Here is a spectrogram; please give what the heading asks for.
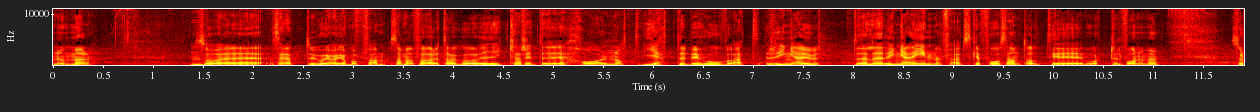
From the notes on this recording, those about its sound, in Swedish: Live från Teamsdagen 2023.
